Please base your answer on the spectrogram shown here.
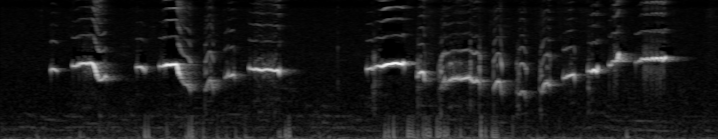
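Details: Pet cockatiel singing while watching itself in a favourite mirror that is shown and hidden; a run of clear whistled notes, some rising and falling, in two bursts with a short pause between.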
